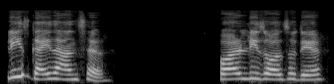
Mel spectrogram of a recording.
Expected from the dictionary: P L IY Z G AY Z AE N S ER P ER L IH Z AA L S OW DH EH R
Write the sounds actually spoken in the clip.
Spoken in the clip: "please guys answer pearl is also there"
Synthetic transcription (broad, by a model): P L IY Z G AY Z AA N S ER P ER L IH Z AA L S OW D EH R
